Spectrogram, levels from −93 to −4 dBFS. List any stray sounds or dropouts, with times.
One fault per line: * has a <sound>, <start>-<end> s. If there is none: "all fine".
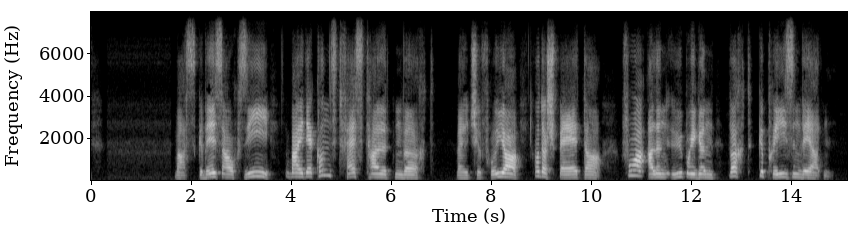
all fine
